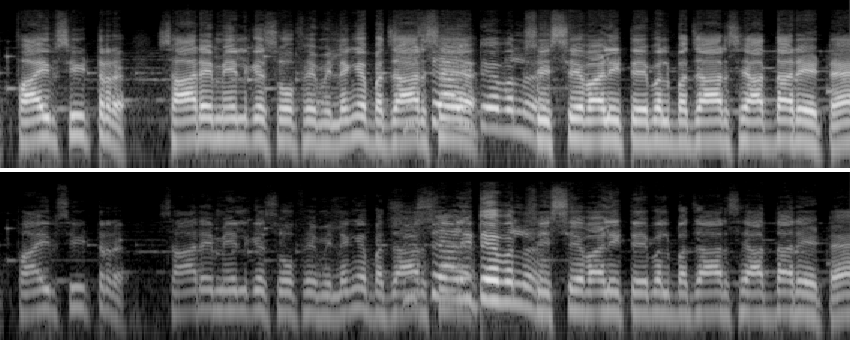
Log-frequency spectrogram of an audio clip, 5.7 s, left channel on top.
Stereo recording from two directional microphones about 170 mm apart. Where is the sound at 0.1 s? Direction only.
85° left.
